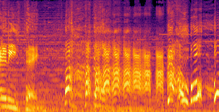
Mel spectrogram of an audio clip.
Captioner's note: laughs evilly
